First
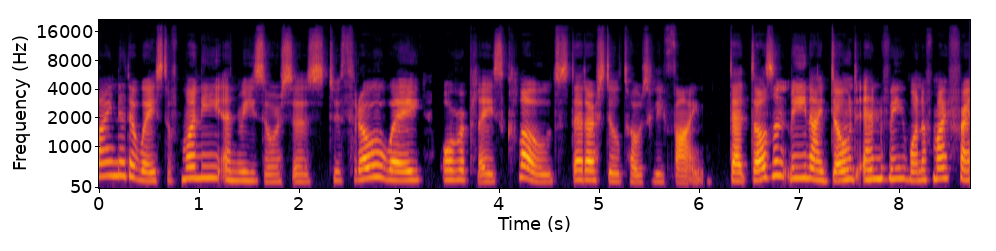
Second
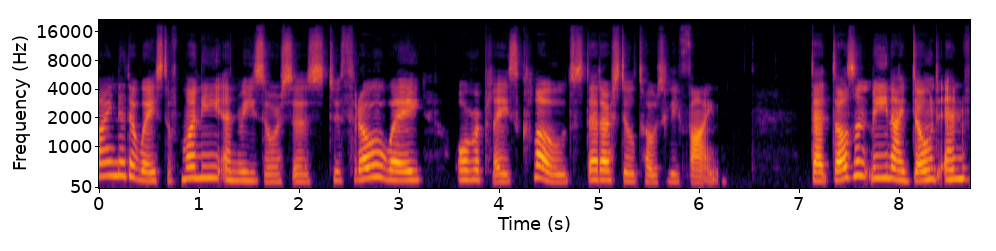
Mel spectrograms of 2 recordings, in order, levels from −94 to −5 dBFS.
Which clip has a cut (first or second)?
first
